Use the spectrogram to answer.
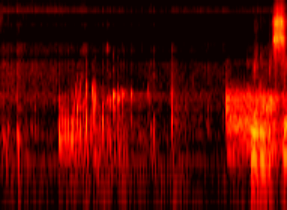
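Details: An adult's stomach growling after eating a large meal, while relaxing and massaging the belly: bubbling, gurgling rumbles and a longer low growl (borborygmi).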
